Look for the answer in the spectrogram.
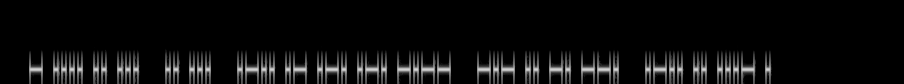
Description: Morse code, heard as a keyed tone, about 30 wpm, 700 Hz. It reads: THIS IS LARRY KING LIVE
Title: Sets of 5 Words Encore2 30wpm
